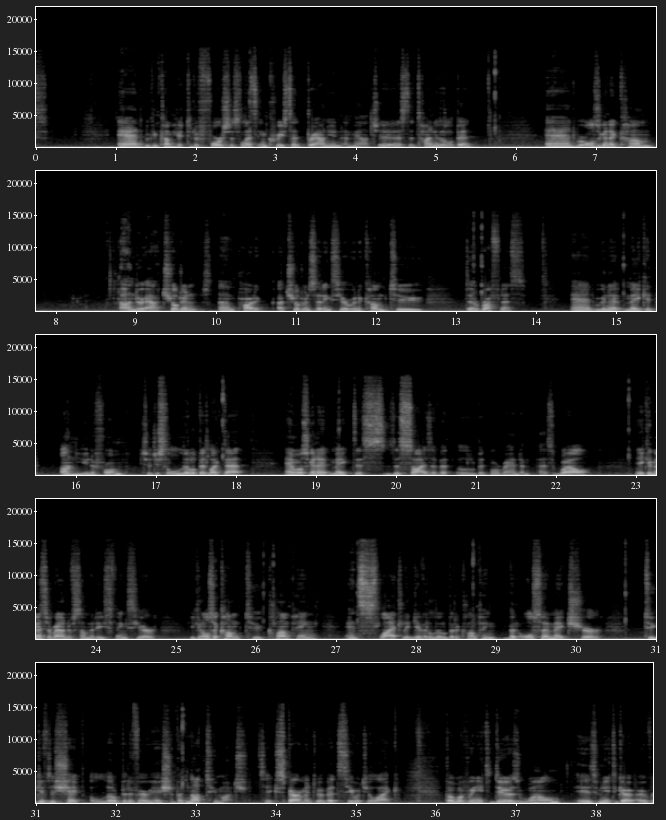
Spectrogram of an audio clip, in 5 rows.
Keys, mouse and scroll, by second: 3.0-38.7 drag, 34.1 scroll down 1.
